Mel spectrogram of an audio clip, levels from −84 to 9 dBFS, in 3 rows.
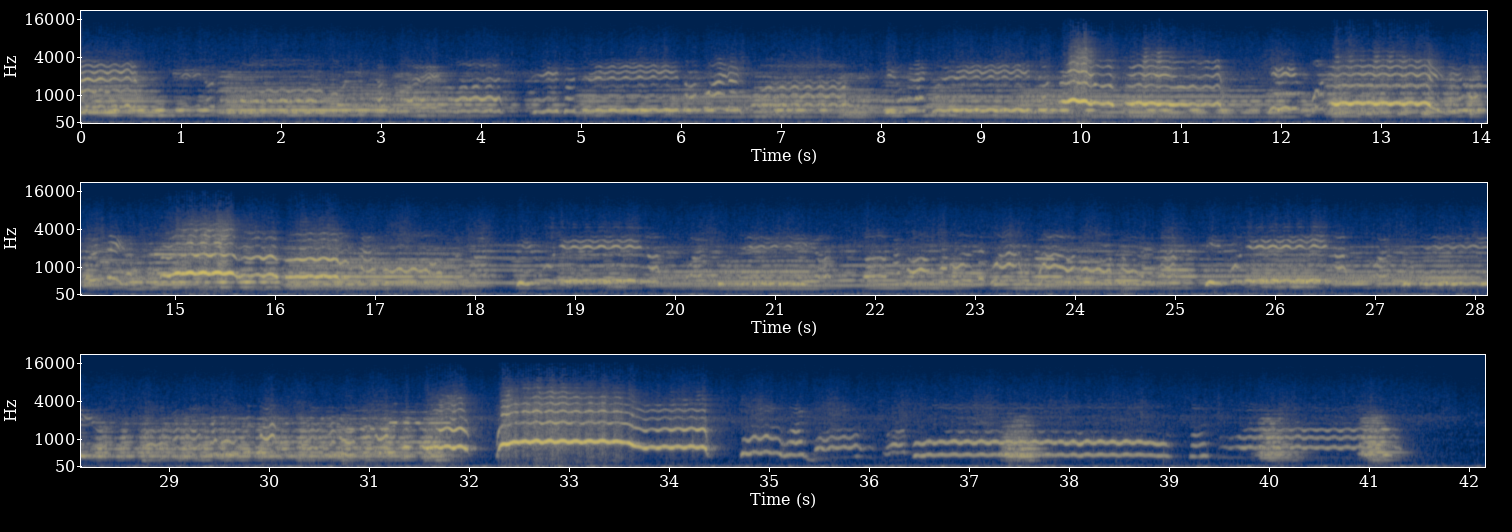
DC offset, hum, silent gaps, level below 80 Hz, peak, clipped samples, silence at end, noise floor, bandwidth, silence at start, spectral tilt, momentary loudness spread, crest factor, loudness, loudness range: under 0.1%; none; none; -58 dBFS; -2 dBFS; under 0.1%; 0.8 s; -51 dBFS; 12 kHz; 0 s; -2 dB/octave; 15 LU; 18 dB; -19 LUFS; 10 LU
